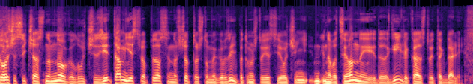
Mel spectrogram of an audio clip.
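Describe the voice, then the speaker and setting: A man speaks at a moderate pace in a fairly low voice. His pitch rises and falls in an ordinary way. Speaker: cardiologist. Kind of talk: radio discussion. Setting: studio. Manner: halting.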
